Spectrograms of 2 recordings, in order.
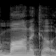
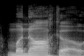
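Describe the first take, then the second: First: The name is said with an English accent. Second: The name is said with a European accent. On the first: "with an English accent" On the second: "If you want to say it with a European accent"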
